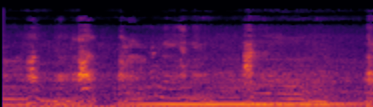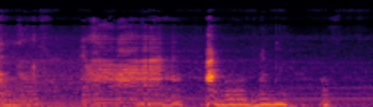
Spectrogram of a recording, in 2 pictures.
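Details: Puppies playing, giving short high yips, soft whimpers and low growls in irregular bursts over a steady low hum, with brief knocks and rustling between calls.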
